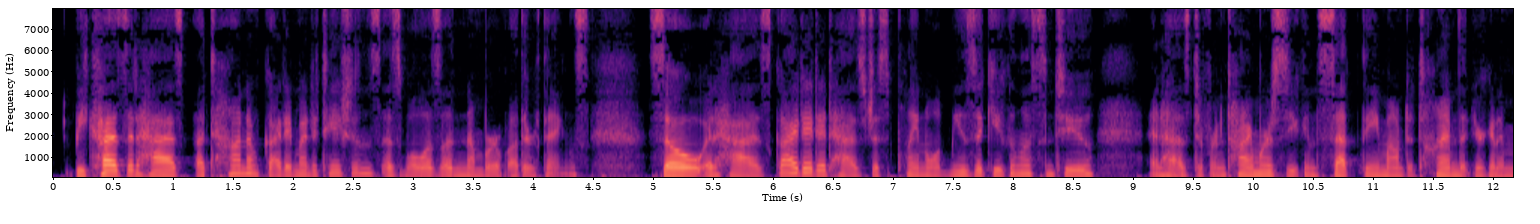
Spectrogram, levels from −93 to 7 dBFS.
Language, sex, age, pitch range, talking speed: English, female, 30-49, 180-215 Hz, 225 wpm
